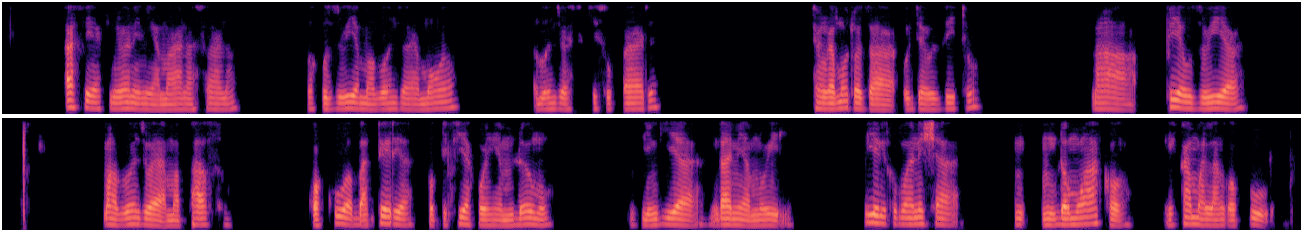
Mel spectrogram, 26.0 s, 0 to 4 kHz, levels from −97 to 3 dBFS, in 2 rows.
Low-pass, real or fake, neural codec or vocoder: 3.6 kHz; fake; codec, 16 kHz, 4.8 kbps, FACodec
